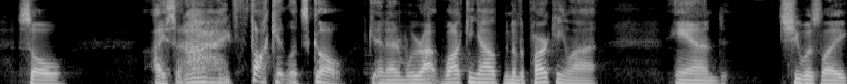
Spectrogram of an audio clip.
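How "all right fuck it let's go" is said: put-on, furious, rough, fed-up berserk outburst. Retelling the moment she couldn't get into the gym: acting out going berserk. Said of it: "And I went fucking berserk".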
